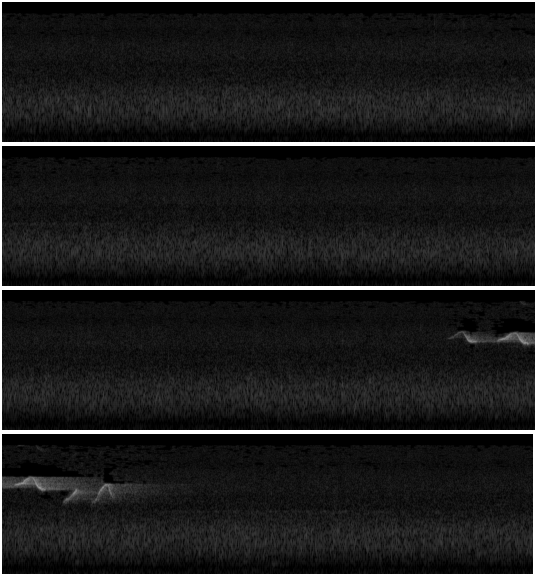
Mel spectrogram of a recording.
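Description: A bird calls once, a quick run of about five high chirps, each dropping in pitch, over a steady soft hiss.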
